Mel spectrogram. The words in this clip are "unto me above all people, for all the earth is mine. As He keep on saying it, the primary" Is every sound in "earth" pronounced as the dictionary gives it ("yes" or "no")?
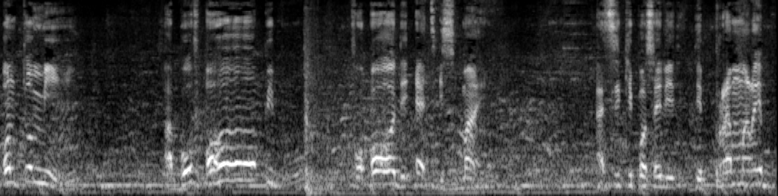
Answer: no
